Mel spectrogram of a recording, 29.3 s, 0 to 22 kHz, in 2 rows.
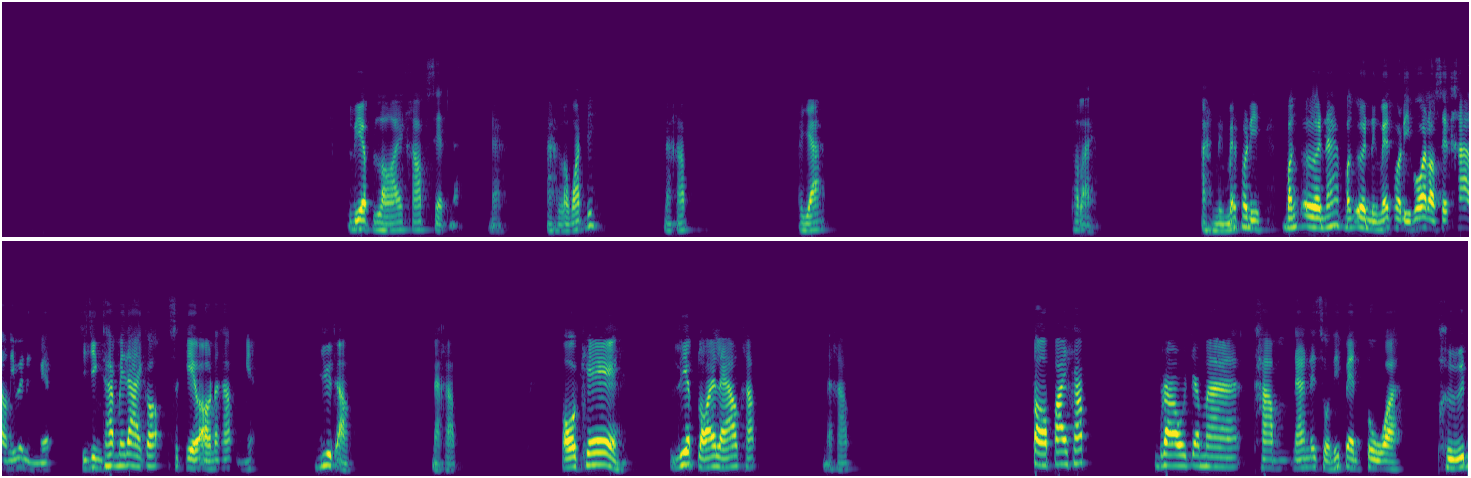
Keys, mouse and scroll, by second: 0.9 click, 2.6 click, 3.0-5.0 scroll down 5, 3.2 middle click, 3.3 space, 3.4 click, 4.0 middle click, 4.4 middle click, 5.0 scroll up 1, 6.0-7.4 scroll up 3, 6.8 middle click, 7.4-7.8 scroll down 1, 7.8 r, 8.7 middle click, 8.7 scroll up 1, 9.0 t, 9.4 click, 11.9 middle click, 11.9 space, 12.9 scroll up 1, 13.4 click, 14.0 middle click, 14.0-14.4 scroll up 1, 15.6-15.9 scroll down 1, 16.6 shift+click, 17.7 s, 18.3 click, 19.0 middle click, 19.0 space, 19.3 click, 19.6-19.9 scroll down 1, 20.0 middle click, 20.6-21.0 scroll down 1, 21.9 middle click, 23.1 scroll up 1, 23.2 middle click, 25.0 middle click, 25.3-25.6 scroll down 1, 25.8 middle click, 26.2 scroll down 1, 26.8 middle click, 27.2-27.6 scroll down 1, 27.8 scroll up 1, 29.2 middle click, 29.2-29.3 scroll up 2.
